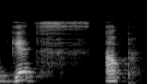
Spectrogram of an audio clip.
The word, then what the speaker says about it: gets: Gets Bonnie gets up early in the up.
